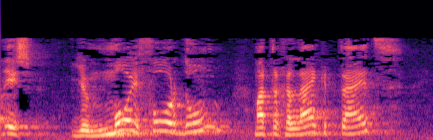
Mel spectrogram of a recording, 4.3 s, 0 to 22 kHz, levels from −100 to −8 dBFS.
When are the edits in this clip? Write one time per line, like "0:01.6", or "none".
none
